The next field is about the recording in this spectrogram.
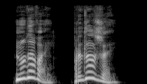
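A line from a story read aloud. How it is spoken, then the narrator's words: Sharp. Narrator (Russian): резко произнесла Настя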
